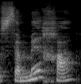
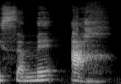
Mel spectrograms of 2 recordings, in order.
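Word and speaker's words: שמח: So it's going to be, instead of samecha, it's going to be sameach, sameach.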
